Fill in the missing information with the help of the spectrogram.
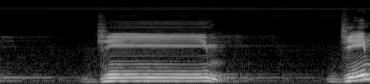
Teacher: جیم ادا کرتے ہوئے زبان کا جو پیٹ ہے وہ ہم نے اوپر تالو کے ساتھ لگانا ہے تو جیم ادا ہوگا.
